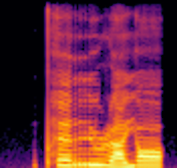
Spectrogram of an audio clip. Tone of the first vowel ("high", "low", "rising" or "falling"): high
